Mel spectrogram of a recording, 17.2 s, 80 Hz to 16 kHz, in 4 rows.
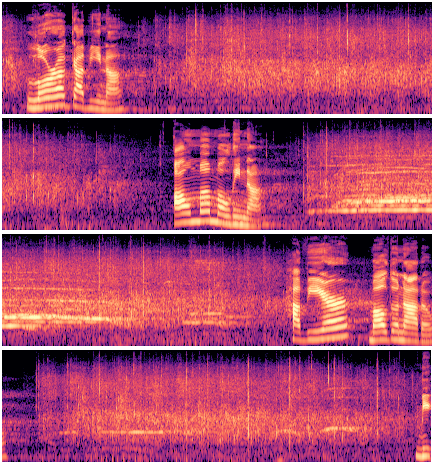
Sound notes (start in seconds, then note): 0.0 applause; 1.4 applause; 7.2 applause, cheering; 13.2 applause, cheering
